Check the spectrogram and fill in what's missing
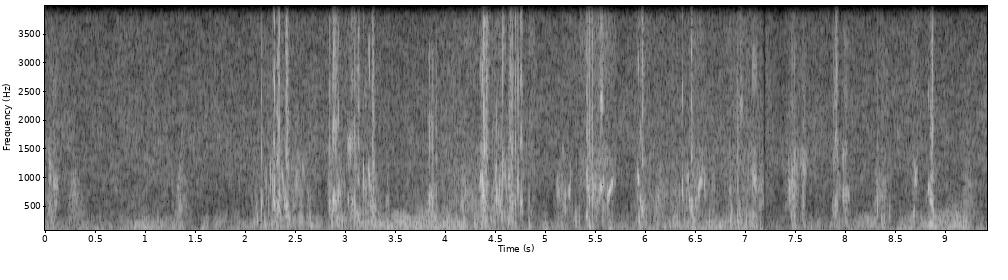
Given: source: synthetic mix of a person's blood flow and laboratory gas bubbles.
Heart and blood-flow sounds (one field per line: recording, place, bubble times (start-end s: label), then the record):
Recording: Doppler ultrasound of blood flow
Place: subclavian vein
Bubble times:
0.00-0.15 s: bubbles
2.06-2.78 s: bubbles
2.83-3.48 s: bubbles
3.79-4.91 s: bubbles
5.17-5.73 s: bubbles
5.89-6.73 s: bubbles
6.79-7.17 s: bubbles
7.42-7.63 s: bubbles
7.87-8.09 s: bubbles
8.30-8.48 s: bubbles
8.66-8.74 s: bubbles
8.80-8.97 s: bubbles
From the record:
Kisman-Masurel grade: 332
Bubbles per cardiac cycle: rolling drumbeat, 9 or more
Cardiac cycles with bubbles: 50 to 99%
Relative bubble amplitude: moderate (0.250 to 0.450)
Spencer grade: 3 (all of the cardiac periods contain showers or single bubble signals, but not dominating or overriding the cardiac motion signals)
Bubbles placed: anywhere in the cardiac cycle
